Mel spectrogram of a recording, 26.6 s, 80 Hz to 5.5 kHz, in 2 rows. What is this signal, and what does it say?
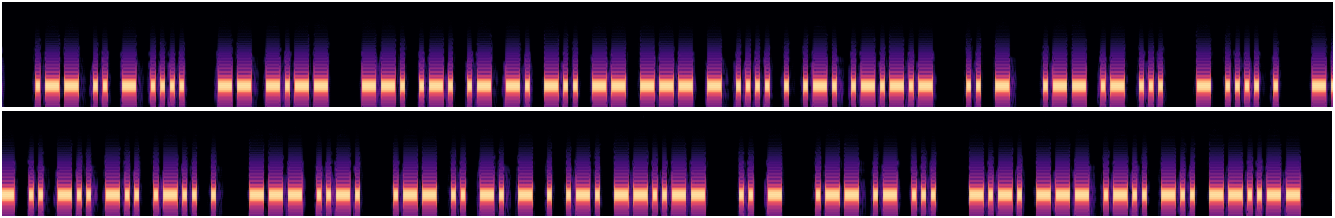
Morse code, heard as a keyed tone, about 25 wpm, 600 Hz. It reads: WITH MY GRANDMOTHER. IT WAS THE MIDDLE OF WINTER, IT WAS COLD,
